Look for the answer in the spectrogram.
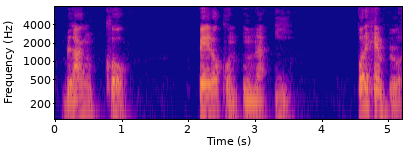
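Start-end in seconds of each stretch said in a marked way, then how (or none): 0.1-1.1 "blanco" split into blan-co, with a k sound; hard co. Shown as a demonstration. Teacher showing the sound to keep, hard co in "blanco". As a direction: separate the final co of "blanco". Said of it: "Tengo que mantener esa co".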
